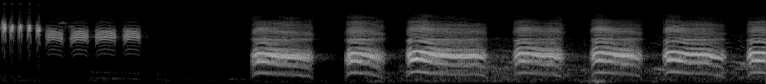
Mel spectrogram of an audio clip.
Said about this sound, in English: Okay, so we, that's the crow.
